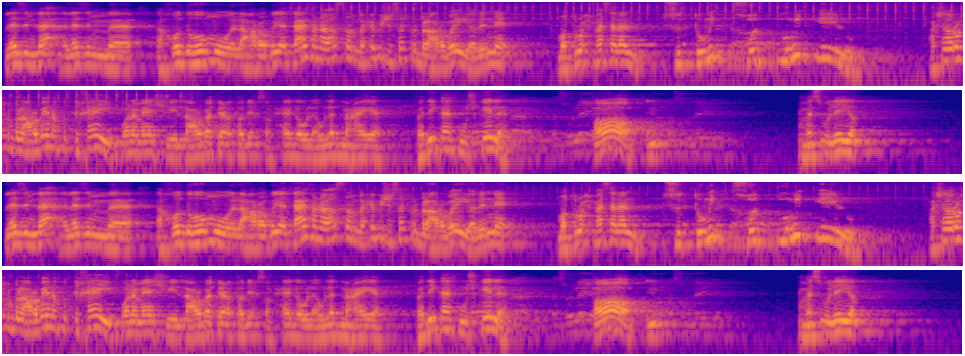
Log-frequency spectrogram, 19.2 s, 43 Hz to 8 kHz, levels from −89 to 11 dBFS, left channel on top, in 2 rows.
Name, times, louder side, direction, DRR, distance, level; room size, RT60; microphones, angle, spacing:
voice 1, 0.0-5.1 5.5-8.6 9.3-13.4 13.7-14.7 15.5-16.2 17.6-18.1, right 1 dB, 15° right, 11 dB, 0.7 m, -20 dB
Bicycle, 2.8-11.6, left 14 dB, 50° left, 0.5 m, -29 dB
sound 1, 6.5-14.5, right 5 dB, 50° right, 7.7 m, -46 dB
voice 2, 6.8-8.0 14.0-16.9, right 1 dB, 85° right, -1 dB, 3.9 m, -37 dB
24.0 x 18.0 x 6.9 m, 1.5 s
head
